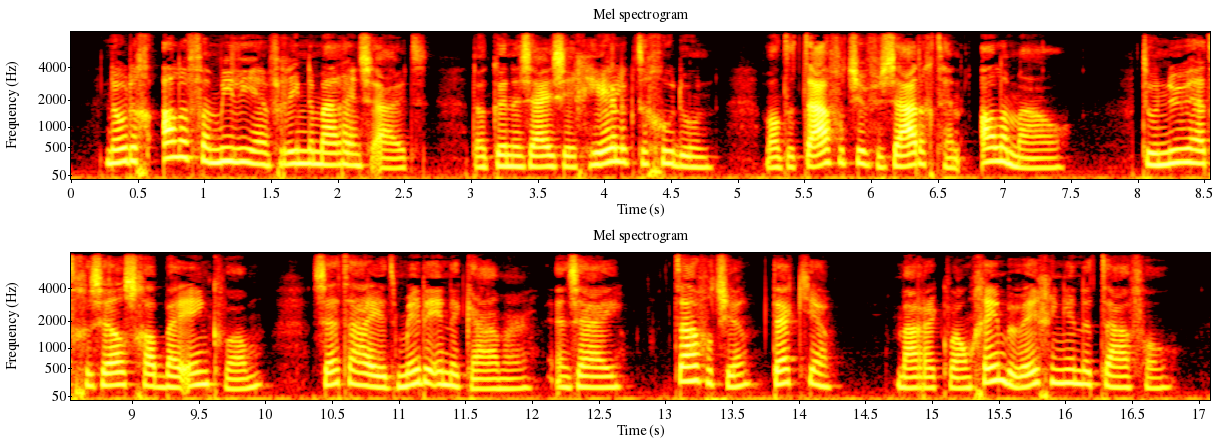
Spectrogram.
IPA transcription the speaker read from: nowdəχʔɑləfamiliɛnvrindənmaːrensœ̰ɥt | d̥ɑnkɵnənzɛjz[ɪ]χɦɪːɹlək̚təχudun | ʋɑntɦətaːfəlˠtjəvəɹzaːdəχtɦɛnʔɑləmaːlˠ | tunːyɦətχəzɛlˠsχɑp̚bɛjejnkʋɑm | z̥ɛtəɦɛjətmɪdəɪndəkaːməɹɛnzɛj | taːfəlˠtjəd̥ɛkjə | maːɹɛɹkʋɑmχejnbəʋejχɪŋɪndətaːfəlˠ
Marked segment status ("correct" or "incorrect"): correct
